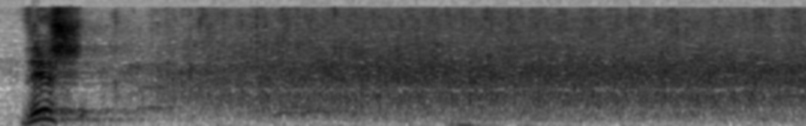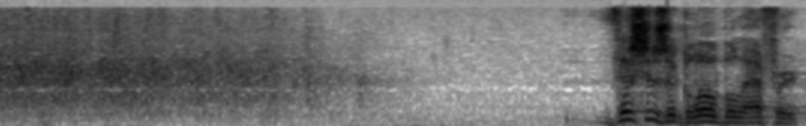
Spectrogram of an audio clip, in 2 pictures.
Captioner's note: applause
